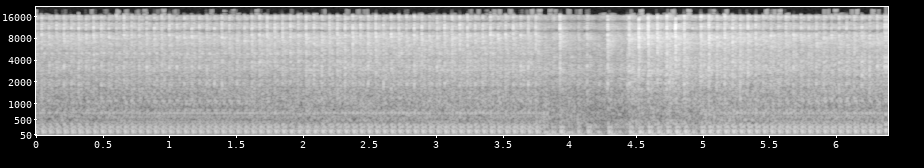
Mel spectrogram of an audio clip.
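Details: Old Troy-Bilt Pony rototiller running on old, stale-smelling gas with no fresh fuel added: single-cylinder chugs at a steady, fairly even beat with a brief dip in the middle; running as it should.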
